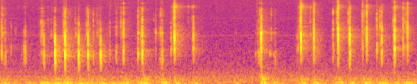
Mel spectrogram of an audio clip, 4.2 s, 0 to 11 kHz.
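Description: Both hands type continuously with their fingertips on a tenkeyless RGB mechanical keyboard with tactile switches, plastic keycaps, and an aluminum frame. Quick, sharp clacks with a bright, high edge land in an uneven rhythm, centered around 1.2 kHz, with a brief lull just past the two-second mark before the typing resumes.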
